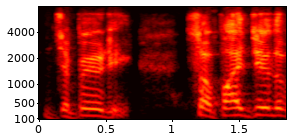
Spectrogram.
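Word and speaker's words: Djibouti: jaboti jouti jouti yeah it's spelled with a d but I think it's silent jouti so if I do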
